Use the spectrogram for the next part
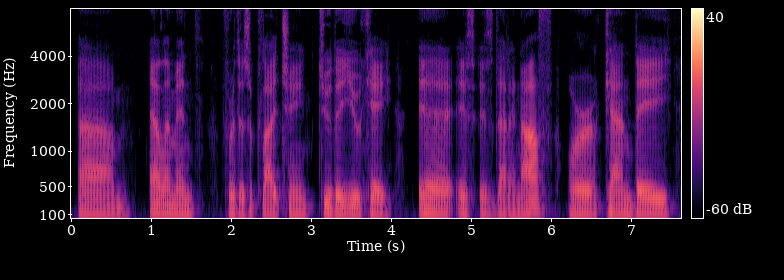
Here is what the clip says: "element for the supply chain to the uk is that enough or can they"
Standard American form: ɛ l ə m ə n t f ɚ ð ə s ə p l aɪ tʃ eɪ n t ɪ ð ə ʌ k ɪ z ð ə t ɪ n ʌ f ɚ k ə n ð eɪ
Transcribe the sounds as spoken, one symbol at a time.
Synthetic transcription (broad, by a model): ɛ l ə m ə n t f ɚ ð ə s ə p l aɪ tʃ eɪ n t ɪ ð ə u k ɪ z ð ə t ɪ n ʌ f ɚ k ə n ð eɪ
